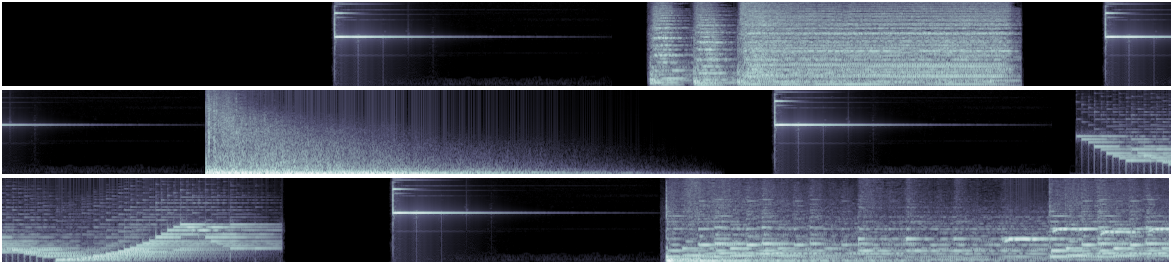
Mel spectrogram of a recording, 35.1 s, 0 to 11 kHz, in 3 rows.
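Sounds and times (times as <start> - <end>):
high bell-like ding: 3.3 - 5.7, 11.0 - 13.3, 19.4 - 21.7, 27.3 - 29.6.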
